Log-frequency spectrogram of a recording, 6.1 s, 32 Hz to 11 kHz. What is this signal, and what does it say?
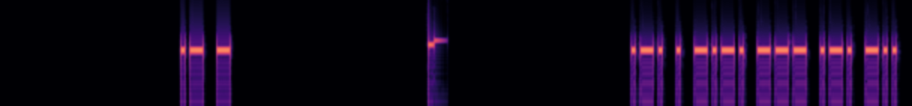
Morse code, heard as a keyed tone, about 40 wpm, 700 Hz. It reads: AT RECORD
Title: Top 500 Words Repeated 40wpm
